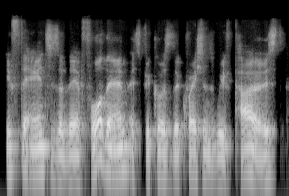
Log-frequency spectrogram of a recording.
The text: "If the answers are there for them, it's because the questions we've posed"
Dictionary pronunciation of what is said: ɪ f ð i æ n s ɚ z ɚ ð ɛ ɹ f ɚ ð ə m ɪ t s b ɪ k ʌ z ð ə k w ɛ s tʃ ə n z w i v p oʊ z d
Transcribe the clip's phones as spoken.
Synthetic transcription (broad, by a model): ɪ f ð i æ n s ɚ z ɚ ð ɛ ɹ f ɚ ð ə m ɪ t s b ɪ k ʌ z ð ə k w ɛ s tʃ ə n z w i v p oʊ z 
